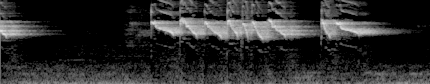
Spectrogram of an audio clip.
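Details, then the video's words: Short white-eye song sequences of fast, high, falling whistles after a quiet start, with a final brief phrase. Used to entice rival white-eyes into responding. "PANCINGAN PLECI GACOR MANGGIL LAWAN PLECI BAHAN LANGSUNG RESPON DAN IKUT BUNYI"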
